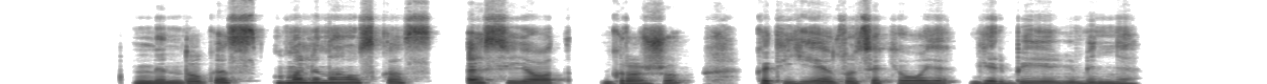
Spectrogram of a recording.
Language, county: Lithuanian, Utena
